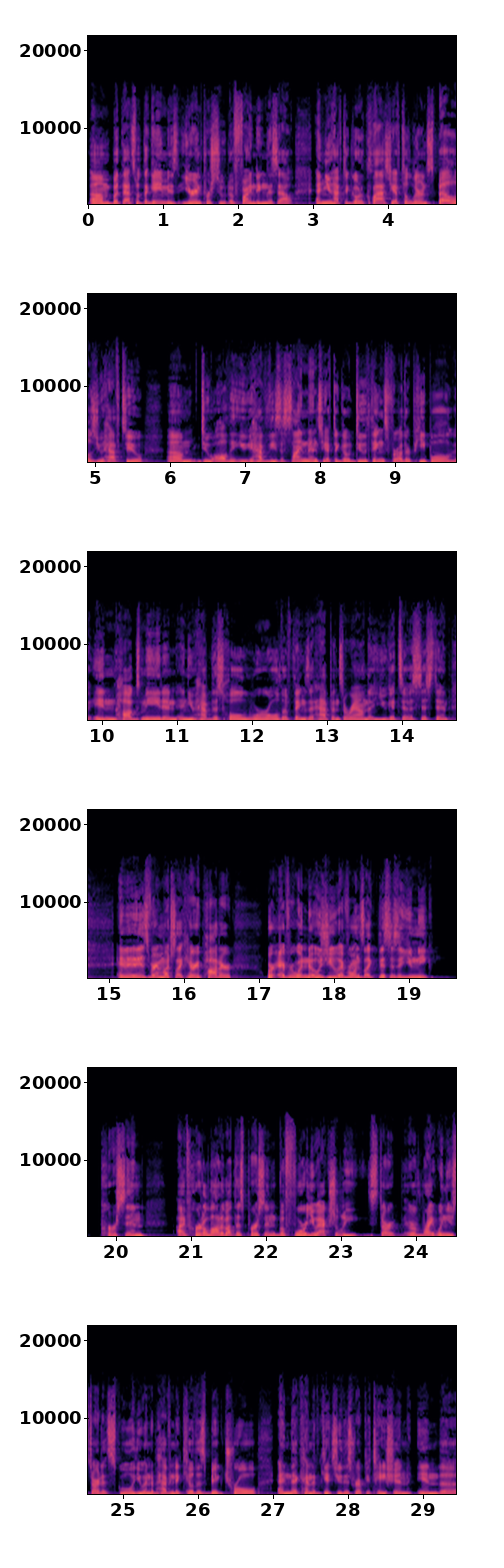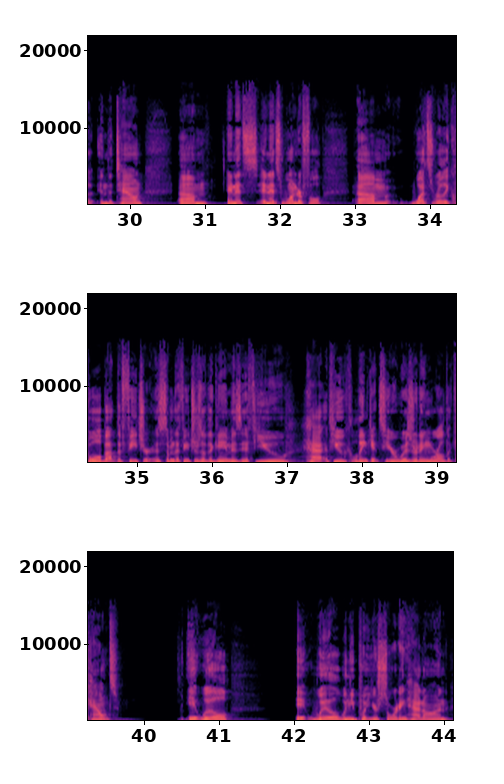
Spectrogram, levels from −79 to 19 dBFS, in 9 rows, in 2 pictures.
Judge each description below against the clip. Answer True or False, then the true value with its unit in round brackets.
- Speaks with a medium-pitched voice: True (170 Hz)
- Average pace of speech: False (230 wpm)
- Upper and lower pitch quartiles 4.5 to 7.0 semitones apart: True (5.0 semitones)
